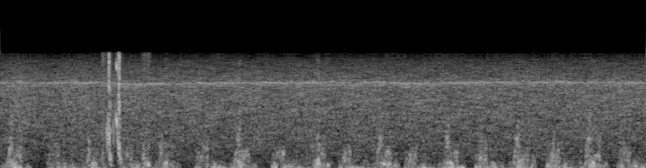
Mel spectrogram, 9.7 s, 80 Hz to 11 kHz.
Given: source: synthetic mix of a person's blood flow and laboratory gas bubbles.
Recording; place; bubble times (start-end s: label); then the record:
Doppler ultrasound of blood flow; precordium
1.52-1.85 s: bubbles
2.12-2.28 s: bubbles
From the record:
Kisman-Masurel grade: 223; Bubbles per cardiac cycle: several, 3 to 8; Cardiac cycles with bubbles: 10 to 50%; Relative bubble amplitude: loud (0.450 to 0.775); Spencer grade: 2 (many but less than half of the cardiac periods contain bubble signals, singularly or in groups); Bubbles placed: only in the low amplitude regions of the cardiac cycle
